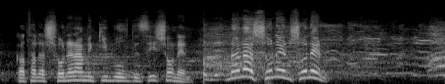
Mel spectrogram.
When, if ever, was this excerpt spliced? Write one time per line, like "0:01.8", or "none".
0:02.1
